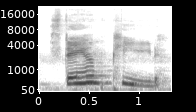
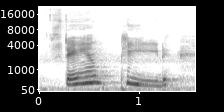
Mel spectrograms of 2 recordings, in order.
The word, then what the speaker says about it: stampede: And if I say it with my hand under my chin, stampede, stampede, I can hear that long E in the second syllable.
